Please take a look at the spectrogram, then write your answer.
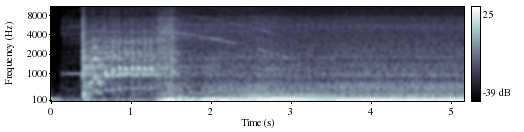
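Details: Nissan 300ZX with VG turbo swap, restarted after ignition timing was set at 15° to recheck it: short crank, catches quickly and settles into a steady, even low idle with no misses or knocks. Runs healthy.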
